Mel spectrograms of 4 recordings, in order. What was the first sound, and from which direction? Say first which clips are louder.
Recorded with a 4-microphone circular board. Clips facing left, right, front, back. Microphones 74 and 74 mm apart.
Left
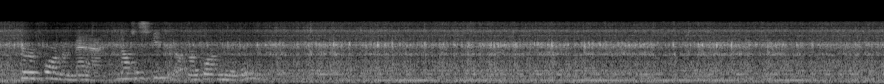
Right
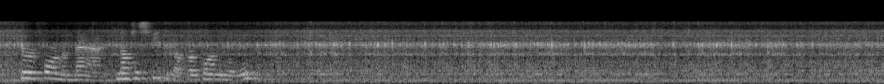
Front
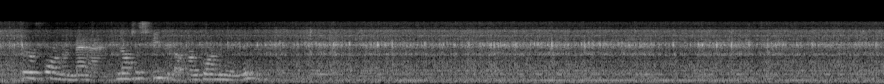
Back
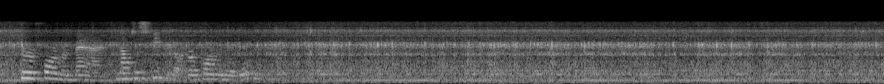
A woman speaking: right 3 dB, back 3 dB; 160° right.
